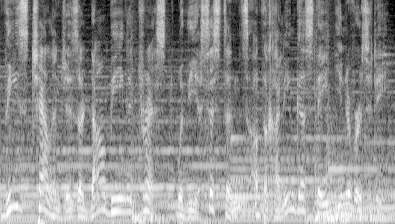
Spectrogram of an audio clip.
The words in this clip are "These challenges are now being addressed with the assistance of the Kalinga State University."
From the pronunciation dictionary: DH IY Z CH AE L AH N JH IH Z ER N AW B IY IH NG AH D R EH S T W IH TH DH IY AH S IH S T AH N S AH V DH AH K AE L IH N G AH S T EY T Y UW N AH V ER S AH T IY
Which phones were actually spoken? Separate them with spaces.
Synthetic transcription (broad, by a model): DH IY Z CH AE L AH N JH IH Z ER N AW B IY IH NG AH D R EH S T W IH DH IY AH S IH S T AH N S AH V DH AH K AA L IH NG G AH S T EY T Y UW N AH V ER S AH T IY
